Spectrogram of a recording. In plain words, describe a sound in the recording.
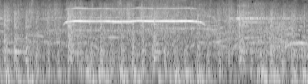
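A referee's whistle blows a long, sharp blast.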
